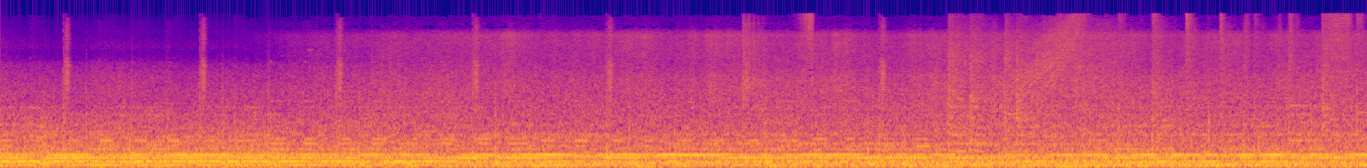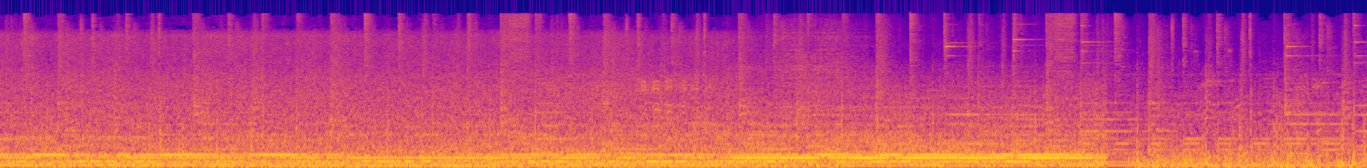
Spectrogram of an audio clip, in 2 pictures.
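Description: Twin Suzuki outboard motors running steadily at cruising speed, a constant engine drone over the rush of hull and spray. The engine tone cuts off suddenly about a second before the end.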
